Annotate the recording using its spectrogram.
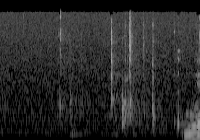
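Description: A few faint, separate computer keyboard key clicks while text is being selected in a code editor.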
